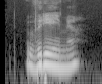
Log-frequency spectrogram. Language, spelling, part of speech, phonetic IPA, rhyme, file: Russian, время, noun, [ˈvrʲemʲə], -emʲə, Ru-время.ogg
- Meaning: 1. time 2. tense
